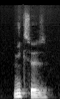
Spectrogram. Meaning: female equivalent of mixeur
- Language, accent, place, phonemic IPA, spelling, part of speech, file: French, France, Lyon, /mik.søz/, mixeuse, noun, LL-Q150 (fra)-mixeuse.wav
